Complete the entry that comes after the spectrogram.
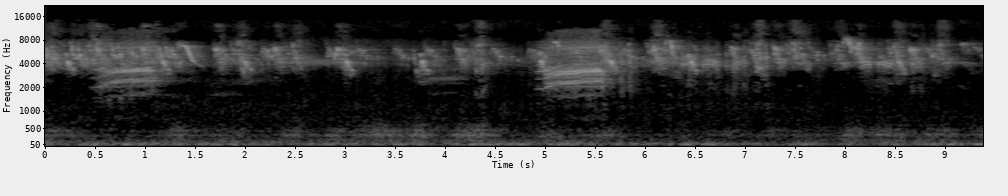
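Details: Brown-eared bulbul filmed with a Sony A7M3 camera and 200-600mm lens: two loud, harsh, screechy bursts near one and five seconds, set against steady high twittering from other small birds.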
